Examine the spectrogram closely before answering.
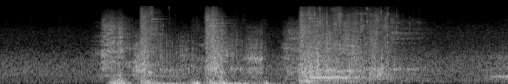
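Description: A weapon swings and strikes with heavy thuds.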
